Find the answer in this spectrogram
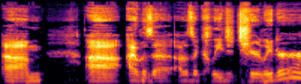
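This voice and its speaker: A man speaks loudly in an animated tone. His voice sounds bright and sharp. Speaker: coding instructor. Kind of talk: casual interview.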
